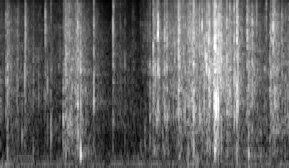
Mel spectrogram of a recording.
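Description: Strips of clear plastic bags of diamond-painting resin drills crinkling as they are handled, growing louder about halfway through.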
